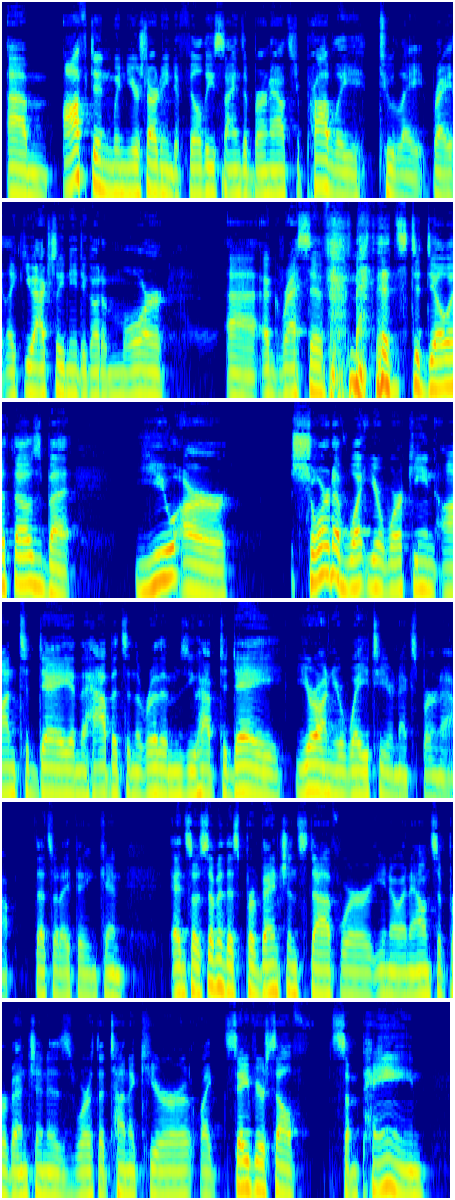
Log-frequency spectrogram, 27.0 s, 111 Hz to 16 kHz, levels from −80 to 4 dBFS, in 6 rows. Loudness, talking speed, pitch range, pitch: -29 LUFS, 195 wpm, 110-130 Hz, 115 Hz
